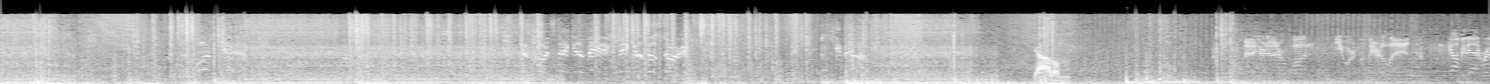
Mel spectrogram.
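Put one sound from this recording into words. A helicopter's rotor thumps and drones steadily.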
